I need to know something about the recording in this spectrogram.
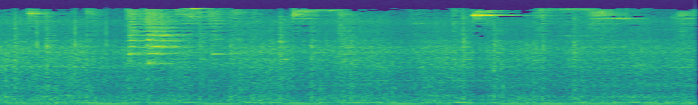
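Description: An electric express train rumbles past on the rails.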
